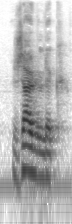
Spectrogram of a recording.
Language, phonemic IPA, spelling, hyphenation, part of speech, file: Dutch, /ˈzœy̯.də.lək/, zuidelijk, zui‧de‧lijk, adjective, Nl-zuidelijk.ogg
- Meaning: southern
